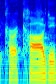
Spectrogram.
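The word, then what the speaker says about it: Kuro Kage: we've also got the Couric hiker cage or kurohagi depending on how you want to pronounce it these are all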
